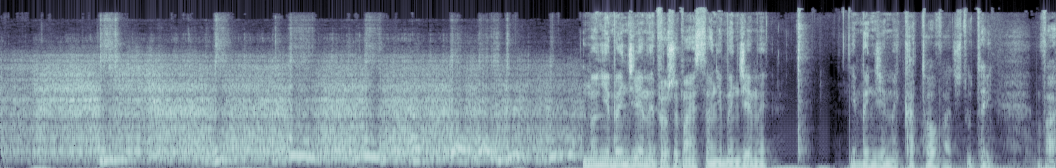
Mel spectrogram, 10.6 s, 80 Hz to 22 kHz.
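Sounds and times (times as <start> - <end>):
vintage radio crackling with broadband hiss and static: 0.0 - 6.7
speech: 1.0 - 2.3, 5.8 - 10.5.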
